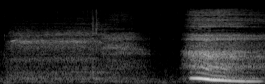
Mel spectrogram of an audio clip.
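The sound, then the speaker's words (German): A deep breath: a soft, airy inhale, a brief pause, then a louder sighing exhale whose voiced tone drops lower as it fades. “Und atme dazu erstmal tief ein und aus.”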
